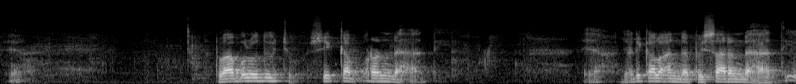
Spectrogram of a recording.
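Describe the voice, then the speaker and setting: A man's voice: medium pitch, vocal fry, darkish tone. A man giving a casual talk, working through a numbered list of tips and adding "ya" after nearly every phrase. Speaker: spiritual self-help speaker. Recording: roomy, slightly dull sound.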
